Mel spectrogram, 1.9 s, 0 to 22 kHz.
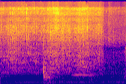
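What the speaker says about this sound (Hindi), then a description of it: "क्योंकि बंद गोभी कच्ची है तो इसे 3 से 4 मिनट तक हम पकाएंगे ताकि ये सॉफ्ट हो जाए" Raw shredded cabbage fries in a pan with a continuous loud sizzle, broken by a stirring scrape and a brief shift in the hiss partway through, with nobody talking.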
